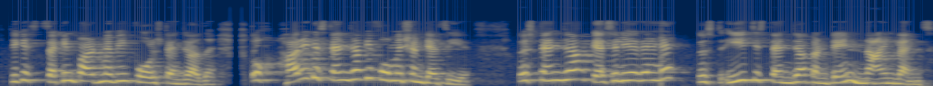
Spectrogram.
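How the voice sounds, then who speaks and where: Her voice is high-pitched and a little mellow, heard on lo-fi sound. She's a teacher explaining a poem for an upcoming exam, sprinkling in English terms, checking in often with students, and counting and repeating words aloud as she points to the text.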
